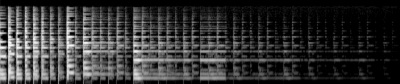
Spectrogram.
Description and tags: I made these sounds in the freeware midi composing studio nanostudio you should try nanostudio and i used ocenaudio for additional editing also freeware
sound, event, sfx, intros, startup, bootup, desktop, intro, effect, application, clicks, bleep, game, blip, click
